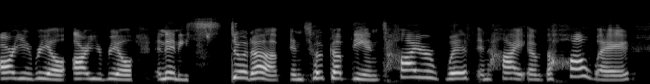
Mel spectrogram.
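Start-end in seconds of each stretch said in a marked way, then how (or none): 0.0-1.3 play-acted, half-screamed mild yell. Retelling backing away from a figure in a corridor: imitating own scream. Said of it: "just screaming at him like".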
